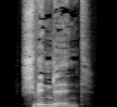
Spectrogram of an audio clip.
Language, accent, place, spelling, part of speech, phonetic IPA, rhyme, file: German, Germany, Berlin, schwindelnd, verb, [ˈʃvɪndl̩nt], -ɪndl̩nt, De-schwindelnd.ogg
- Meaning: present participle of schwindeln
